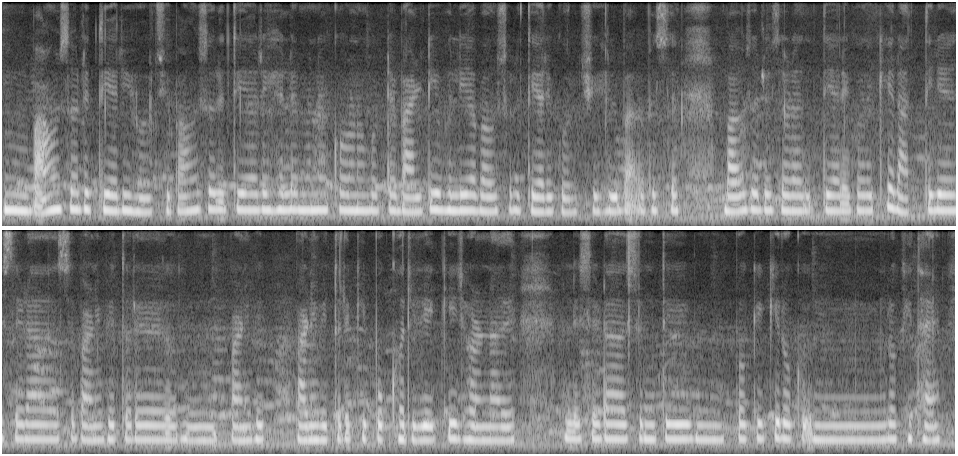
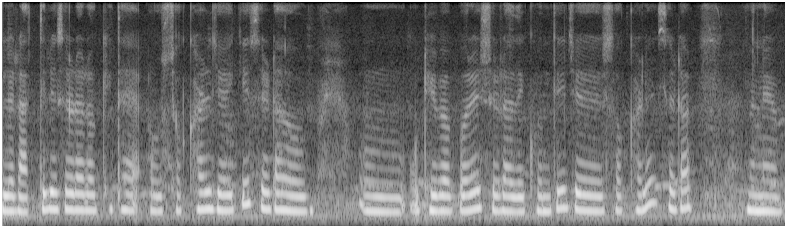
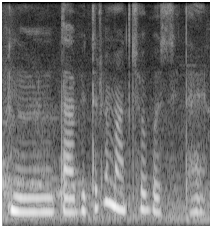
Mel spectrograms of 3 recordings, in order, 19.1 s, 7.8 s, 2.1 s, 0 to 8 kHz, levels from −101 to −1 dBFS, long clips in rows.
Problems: constant background noise, continuous background conversations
